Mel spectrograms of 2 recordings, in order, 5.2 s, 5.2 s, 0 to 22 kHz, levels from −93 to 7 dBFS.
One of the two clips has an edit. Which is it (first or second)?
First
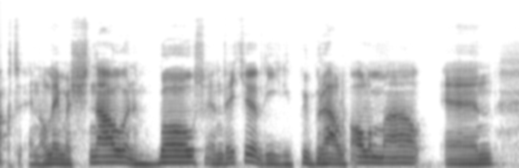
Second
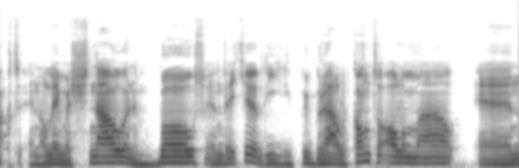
first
